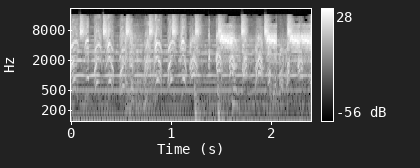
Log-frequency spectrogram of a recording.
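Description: Instrumental hip-hop beat with a heavy sustained bass, regular hi-hat ticks and DJ-style scratch sweeps, without vocals.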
